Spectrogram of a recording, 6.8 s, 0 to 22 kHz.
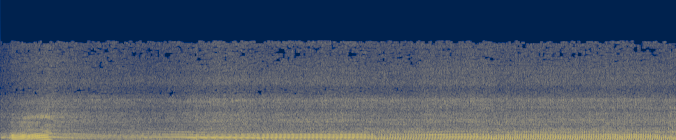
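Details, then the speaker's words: Stihl 028 chainsaw, idle deliberately turned way up to keep it from dying while tuning: fast idle wanders and dips every few seconds; surging, owner suspects air leak between carburetor and intake boot. "Notice I turned the idle way up earlier. The reason I do that is because it's hard for me to pull cord, and so it's easier for me to turn that idle way up to keep the saw from dying and work the tuning from there,"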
